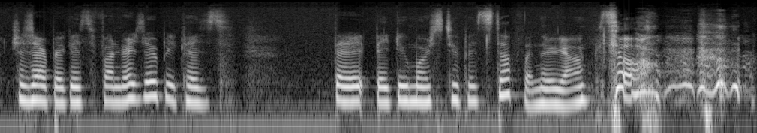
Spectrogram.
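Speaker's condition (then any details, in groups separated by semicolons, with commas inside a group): Cerebral palsy; from birth, intellectual disability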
